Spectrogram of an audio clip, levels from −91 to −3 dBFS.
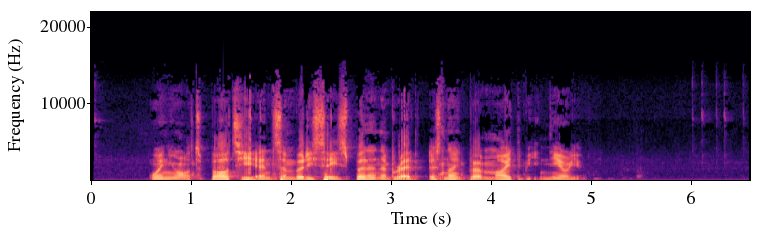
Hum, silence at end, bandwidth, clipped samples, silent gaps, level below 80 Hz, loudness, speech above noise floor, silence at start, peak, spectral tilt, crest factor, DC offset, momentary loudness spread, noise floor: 50 Hz at -45 dBFS; 1.7 s; 14.5 kHz; under 0.1%; none; -36 dBFS; -16 LUFS; 41 dB; 0.6 s; 0 dBFS; -4.5 dB/octave; 18 dB; under 0.1%; 7 LU; -57 dBFS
